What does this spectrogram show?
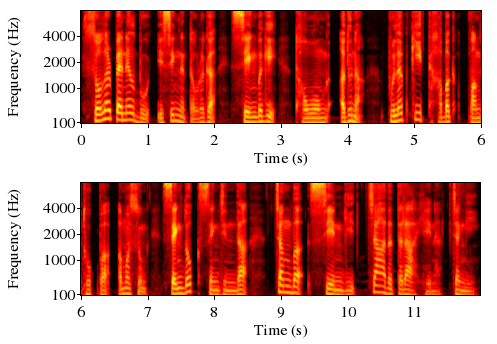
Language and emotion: Manipuri, neutral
